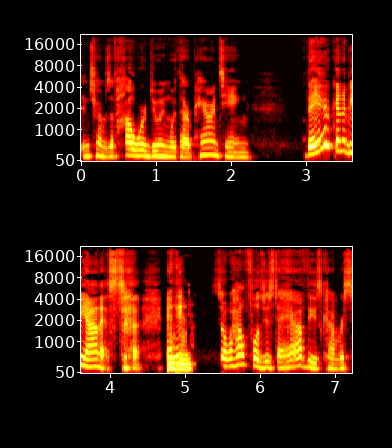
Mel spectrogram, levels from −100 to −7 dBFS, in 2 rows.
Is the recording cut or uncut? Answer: uncut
